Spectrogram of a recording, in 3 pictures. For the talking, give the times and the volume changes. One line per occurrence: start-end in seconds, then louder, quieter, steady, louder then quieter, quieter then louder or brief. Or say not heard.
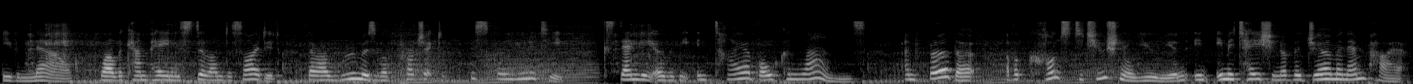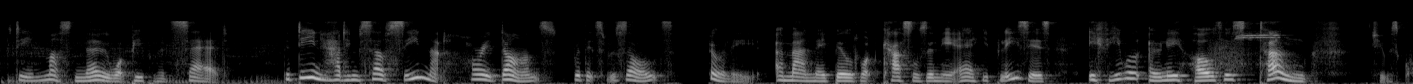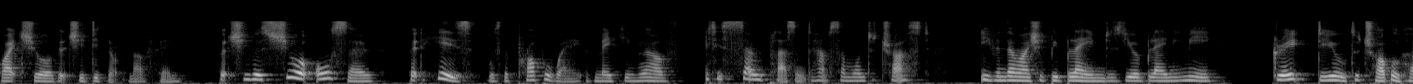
0.0-16.3 steady
16.9-40.4 steady
41.0-42.3 brief.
